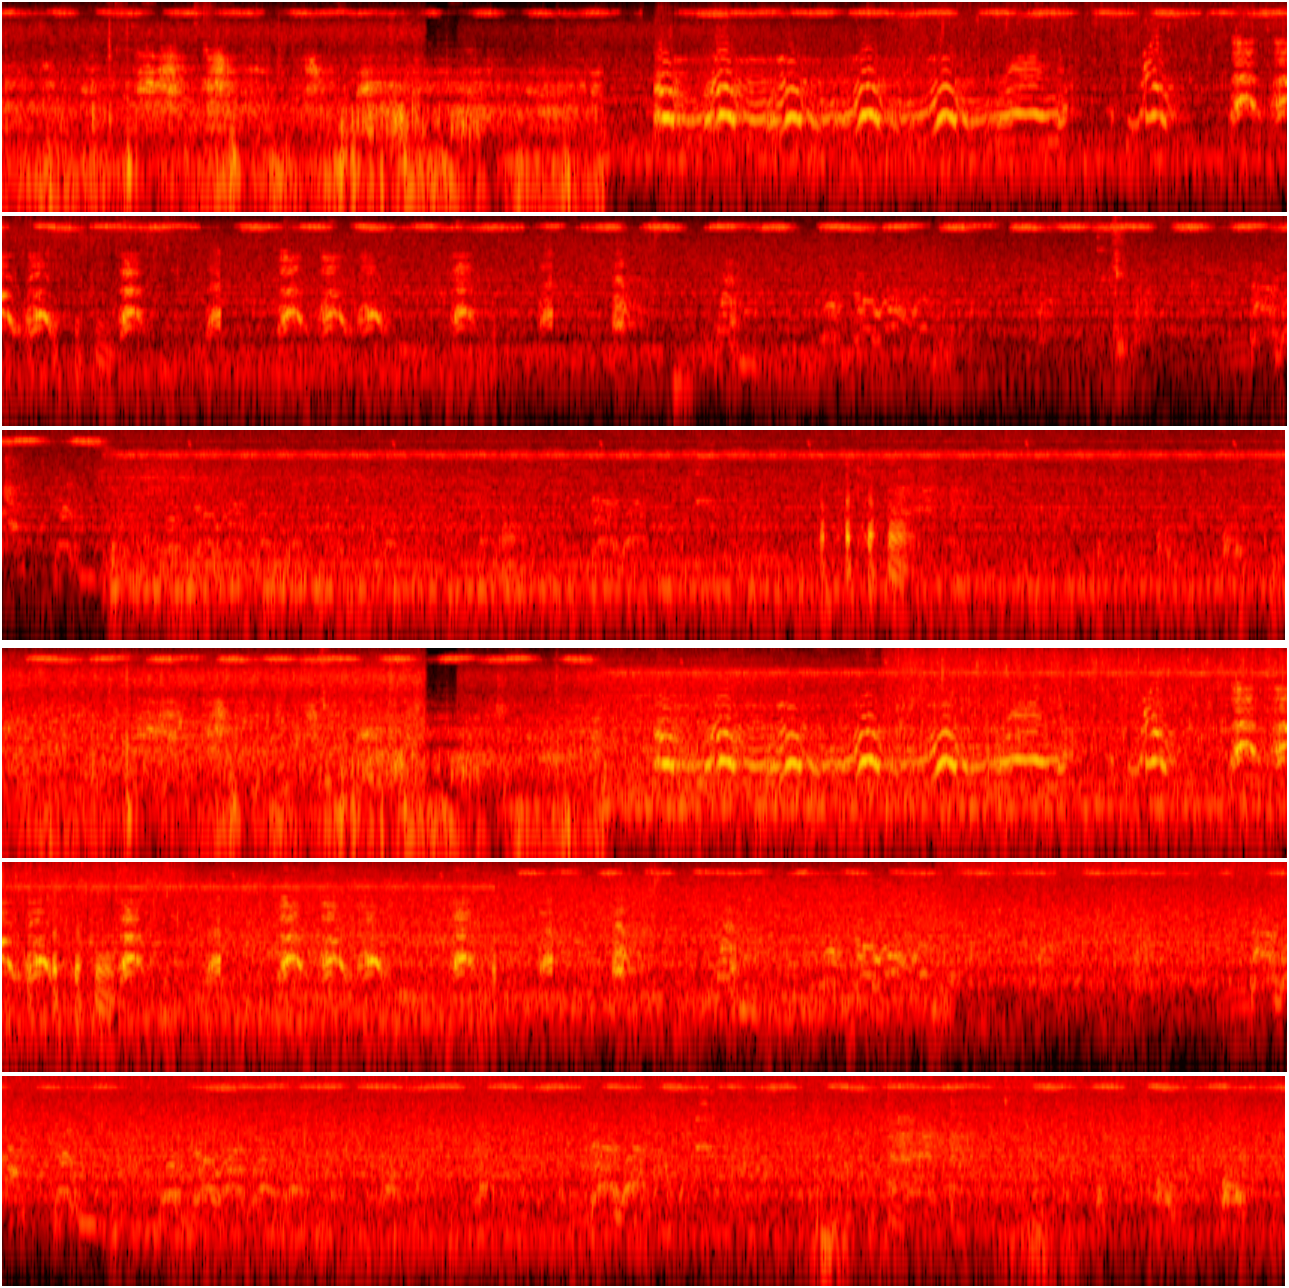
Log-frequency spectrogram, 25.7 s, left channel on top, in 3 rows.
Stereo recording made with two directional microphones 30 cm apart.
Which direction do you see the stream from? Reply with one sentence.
In this clip you hear the stream on the right.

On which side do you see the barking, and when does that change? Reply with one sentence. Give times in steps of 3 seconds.
In this clip you hear the barking on the left from 0 s, in the centre from 3 s and on the right from 6 s.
